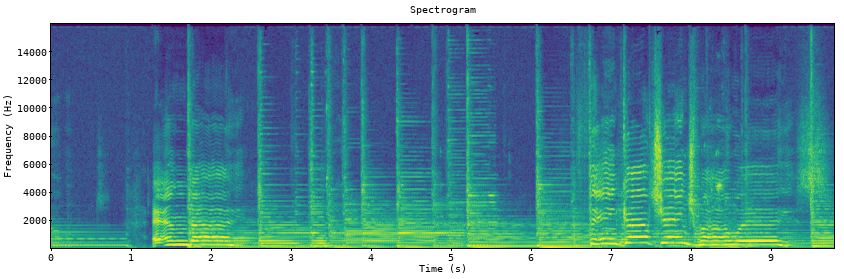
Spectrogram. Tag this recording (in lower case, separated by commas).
echo, music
